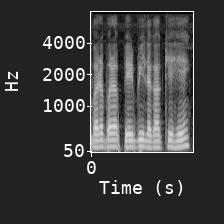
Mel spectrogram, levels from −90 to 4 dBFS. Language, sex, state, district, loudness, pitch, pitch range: Hindi, male, Arunachal Pradesh, Lower Dibang Valley, -15 LUFS, 140 Hz, 135-145 Hz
